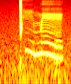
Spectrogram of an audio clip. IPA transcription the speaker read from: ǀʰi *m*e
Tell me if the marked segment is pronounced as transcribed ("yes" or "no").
yes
